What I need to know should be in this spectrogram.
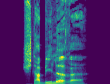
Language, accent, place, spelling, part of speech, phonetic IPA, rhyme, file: German, Germany, Berlin, stabilere, adjective, [ʃtaˈbiːləʁə], -iːləʁə, De-stabilere.ogg
- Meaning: inflection of stabil: 1. strong/mixed nominative/accusative feminine singular comparative degree 2. strong nominative/accusative plural comparative degree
